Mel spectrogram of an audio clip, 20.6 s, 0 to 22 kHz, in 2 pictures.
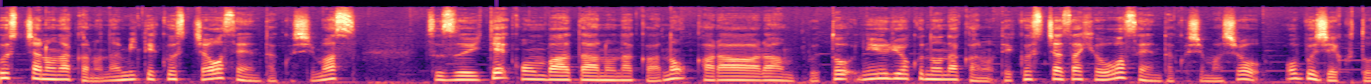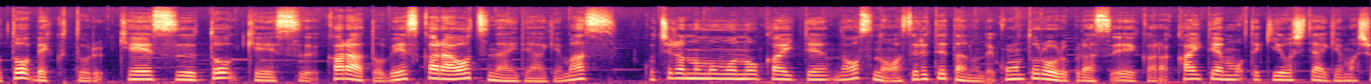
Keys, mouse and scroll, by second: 2.1 middle click, 2.4-2.8 scroll down 2, 2.8 shift+a, 5.7 shift+a, 9.6 click, 9.7 click, 11.3-12.4 drag, 13.1 click, 15.9 click, 18.0 ctrl+a.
